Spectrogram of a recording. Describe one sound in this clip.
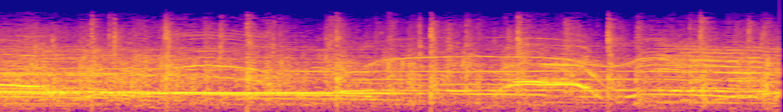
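A person claps their hands.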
